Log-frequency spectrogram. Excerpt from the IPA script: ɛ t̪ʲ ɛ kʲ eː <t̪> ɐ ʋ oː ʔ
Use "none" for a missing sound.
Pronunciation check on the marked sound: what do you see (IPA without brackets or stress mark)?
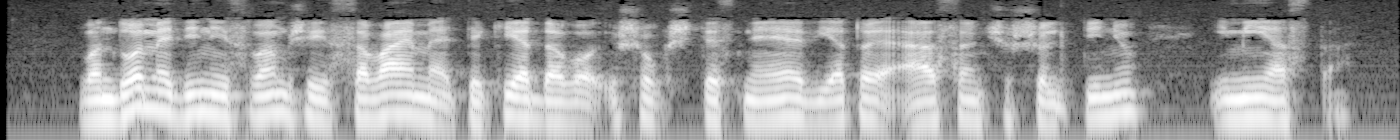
d̪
